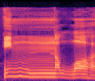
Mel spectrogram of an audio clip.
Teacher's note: یہاں پر اب زبر کی وجہ سے پر پڑا جائے گا. اس کے اوپر کھڑی زبر بھی ہے، ایک الف کی مقدار کے برابر کھینچ کر پڑھیں گے.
